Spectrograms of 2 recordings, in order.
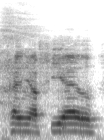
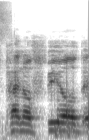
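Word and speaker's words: Peñafiel: It's Penafiel. It's Penafiel.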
